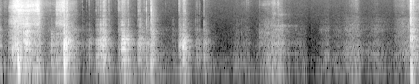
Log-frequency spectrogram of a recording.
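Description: A bamboo skewer being pushed through holes in the sides of a corrugated cardboard box: several faint scrapes and clicks in the first two seconds.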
